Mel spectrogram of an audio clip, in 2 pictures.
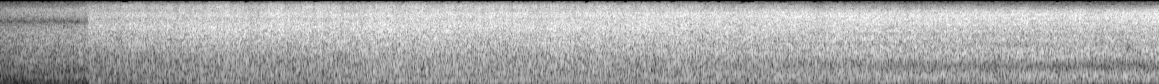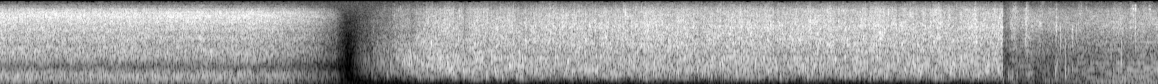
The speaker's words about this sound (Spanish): La zona norte de la isla es la que recoge más lluvia, por lo que tiene gran cantidad de quebradas y torrenteras, que terminan en unos impresionantes saltos como el así bautizado Velo de Novia, por su forma característica.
